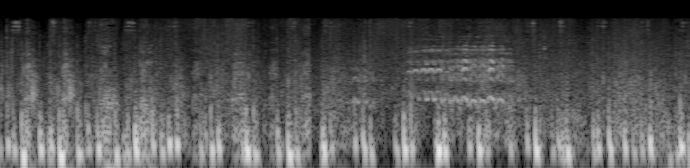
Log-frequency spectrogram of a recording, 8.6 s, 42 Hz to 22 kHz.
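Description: A horse's hooves clip-clop steadily and close by in Red Dead Redemption 2, with a clear neigh partway through.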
